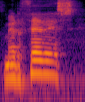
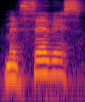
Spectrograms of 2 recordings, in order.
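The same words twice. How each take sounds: First: Mercedes with a lisped TH, "mair-THEH-thes"; Castilian Spanish pronunciation. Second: Mercedes with a Spanish S, "mair-SEH-thes"; Spanish pronunciation. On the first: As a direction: say Mercedes as "mer-THEH-dhes", Castilian style. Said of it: "is a Spanish name". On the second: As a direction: say Mercedes as "mer-SEH-dhes", S in the middle. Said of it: "Mercedes is a Spanish name". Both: Shown as a demonstration.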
